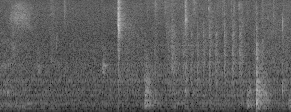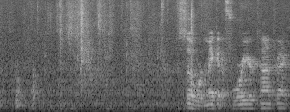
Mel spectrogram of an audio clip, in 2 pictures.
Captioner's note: none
